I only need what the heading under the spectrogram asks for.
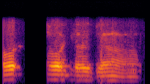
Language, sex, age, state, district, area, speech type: Telugu, male, 30-45, Andhra Pradesh, Anantapur, rural, conversation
